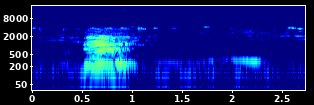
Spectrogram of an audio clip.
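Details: Cattle from a huge village herd walking home past the edge of the fields. A single moo of about half a second has a rich stack of harmonics, followed by faint, thinner lowing over a steady background hiss.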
